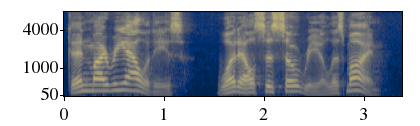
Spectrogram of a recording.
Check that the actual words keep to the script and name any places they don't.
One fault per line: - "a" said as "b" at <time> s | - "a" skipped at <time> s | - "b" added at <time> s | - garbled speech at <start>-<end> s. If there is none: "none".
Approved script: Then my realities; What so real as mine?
- "else is" added at 1.8 s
